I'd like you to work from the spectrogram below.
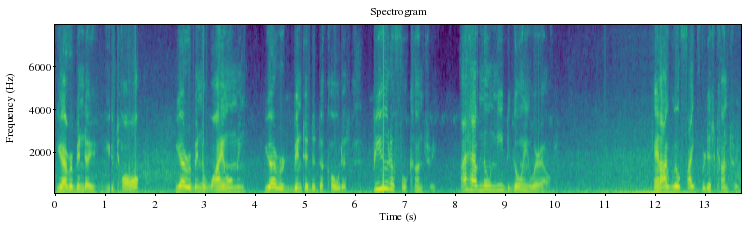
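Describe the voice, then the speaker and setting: With background noise behind him, this livestream host speaks in a slightly high, sing-song voice at a measured pace, pausing often. He is in his fifties, Vietnamese-born and American-raised, and his earnest, rambling casual monologue frequently circles back to repeat itself.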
